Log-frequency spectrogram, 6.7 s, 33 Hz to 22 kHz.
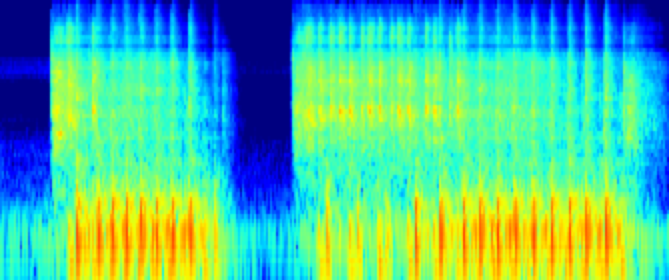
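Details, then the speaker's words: Honda Shadow motorcycle (about 20k miles on the same oil, parked 4 years, Seafoam in oil and intake) cranks in two bursts of steady chugging on a booster box but never catches; hard starting, owner suspects a weak fuel pump starving it of fuel. "This thing's like starving for fuel or something."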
